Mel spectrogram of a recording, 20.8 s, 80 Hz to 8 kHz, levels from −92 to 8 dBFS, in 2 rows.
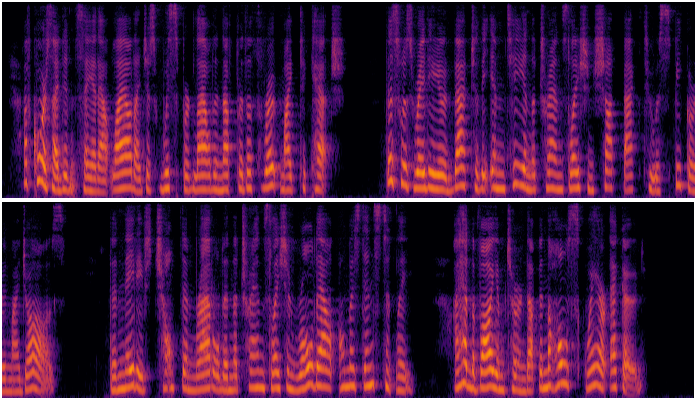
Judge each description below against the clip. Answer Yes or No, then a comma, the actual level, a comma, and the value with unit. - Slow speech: No, average, 170 wpm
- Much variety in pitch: No, average, 3.2 semitones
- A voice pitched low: No, high, 230 Hz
